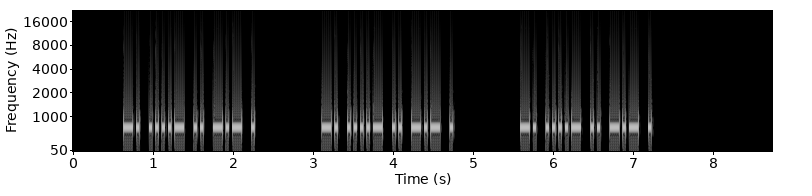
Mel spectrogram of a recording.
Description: Morse code, heard as a keyed tone, about 30 wpm, 700 Hz. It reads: N4IKE N4IKE N4IKE
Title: USA Call Signs - 5 Characters - Repeated 3x - 30wpm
